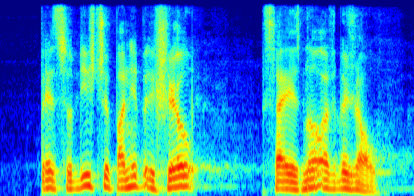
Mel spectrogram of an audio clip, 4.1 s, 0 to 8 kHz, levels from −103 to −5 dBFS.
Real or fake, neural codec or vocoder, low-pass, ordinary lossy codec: fake; codec, 24 kHz, 1.5 kbps, HILCodec; 7.2 kHz; none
